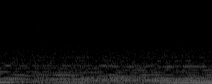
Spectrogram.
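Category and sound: nature, rain falling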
